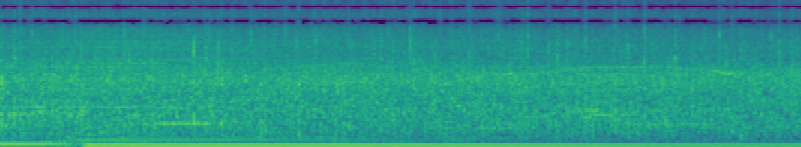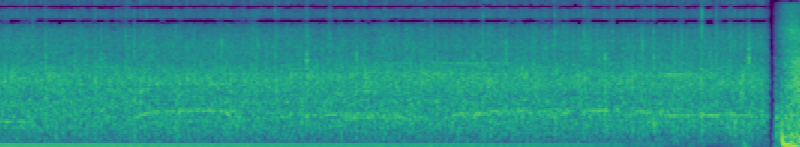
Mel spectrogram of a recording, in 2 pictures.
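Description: Concert audience applauding at the end of a song, a dense steady clapping. Under it a held low bass note from the band sustains and stops shortly before the end.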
